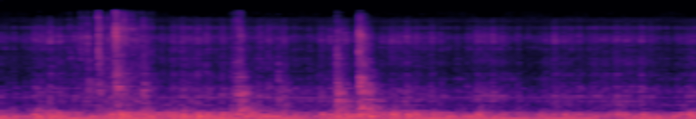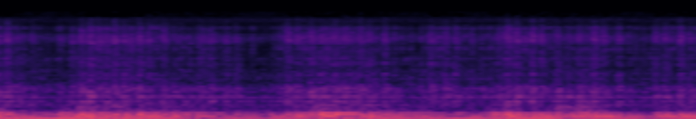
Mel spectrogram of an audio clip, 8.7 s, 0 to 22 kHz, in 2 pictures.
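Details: Burnham Alpine ALP150W gas-fired boiler, 3 years old, while running: a low, steady engine-like rumble that swells and fades every few seconds with faint clicks; it happens often, cause unknown.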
